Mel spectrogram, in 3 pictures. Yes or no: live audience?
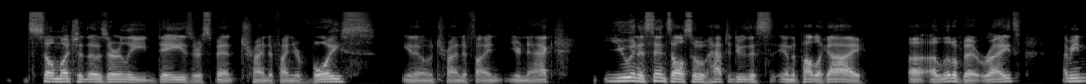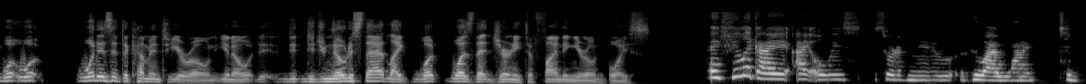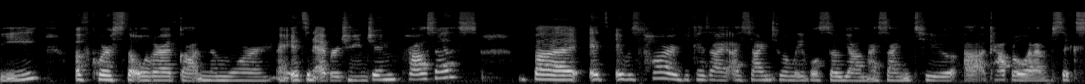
no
